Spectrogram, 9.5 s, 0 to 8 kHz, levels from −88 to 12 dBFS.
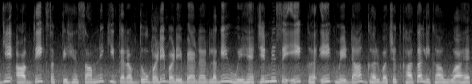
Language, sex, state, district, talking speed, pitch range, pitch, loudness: Hindi, female, Bihar, Saharsa, 170 wpm, 215-265 Hz, 225 Hz, -19 LUFS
